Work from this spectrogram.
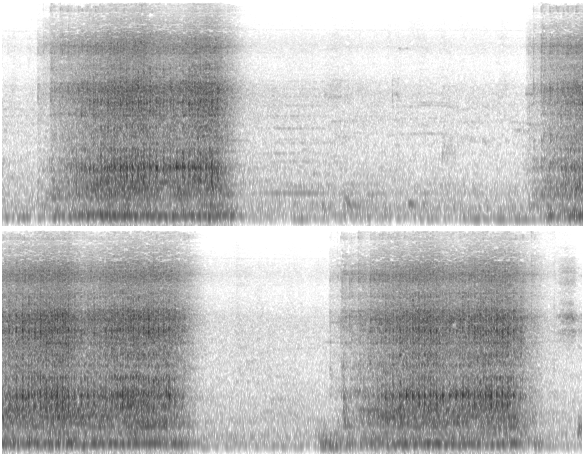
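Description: An electric sewing machine stitches a lined patti blouse in three sustained, loud, close bursts of rapid whirring, each a few seconds long with quiet pauses between.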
